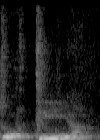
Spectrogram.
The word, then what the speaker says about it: tortilla: the I is pronounced tortilla the I is pronounced like the I in Spanish let me think of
